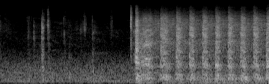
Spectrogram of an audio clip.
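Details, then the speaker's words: Ford Mondeo after service, fuel pump plug reconnected following a bad earth/voltage fault; engine catches almost at once and runs with lumpy pulsing beat, then stalls, apparently having run the fuel out of its system again; cause suspected, not confirmed. "It wasn't starting before because it had run all of the fuel out of its own system."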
